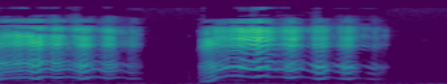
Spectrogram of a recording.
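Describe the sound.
A sheep bleats twice. Each call is a wavering, nasal cry lasting under a second, with a brief silent gap between them and nothing else around.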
